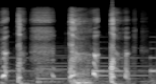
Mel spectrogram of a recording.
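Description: A sick woman's coughing fit: a run of short, harsh coughs in quick succession, over soft background music.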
